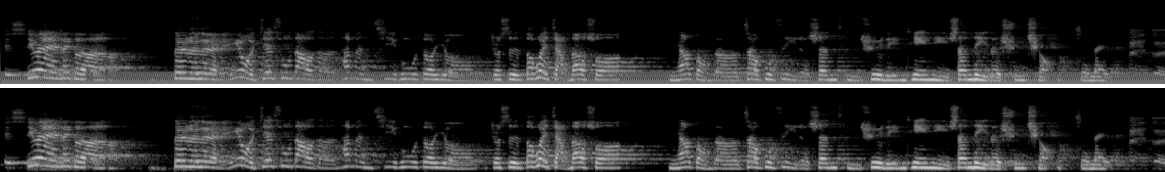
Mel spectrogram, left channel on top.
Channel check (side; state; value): left; noise; hum, 11 dB below the sound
